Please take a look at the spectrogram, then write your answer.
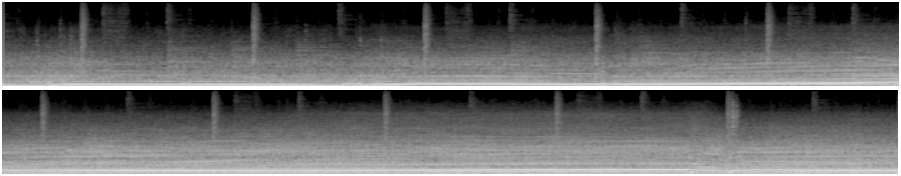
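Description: An Acura Integra engine revs up toward redline with VTEC, a loud close steady drone climbing in pitch, dipping once, then holding high before easing off.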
